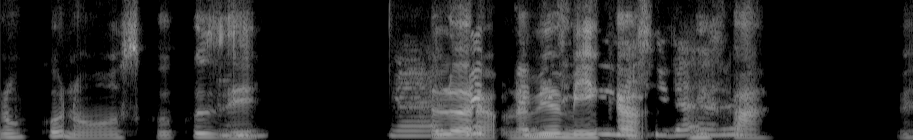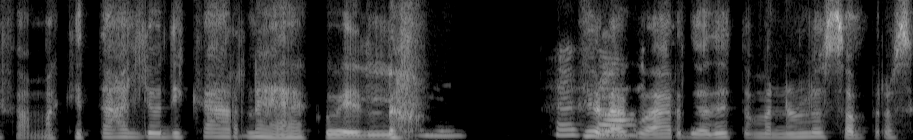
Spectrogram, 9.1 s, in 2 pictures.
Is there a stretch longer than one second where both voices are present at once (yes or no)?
yes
